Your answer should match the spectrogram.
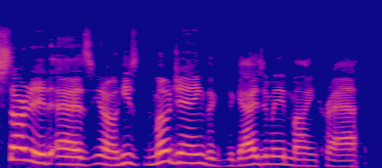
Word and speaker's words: Mojang: Mojang.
